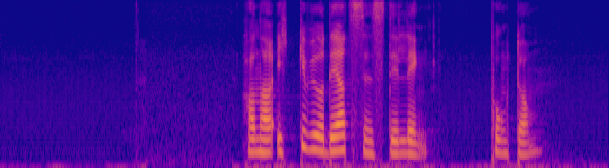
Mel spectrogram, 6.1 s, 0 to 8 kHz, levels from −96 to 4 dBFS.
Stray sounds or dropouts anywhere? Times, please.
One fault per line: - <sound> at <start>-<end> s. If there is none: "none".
none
